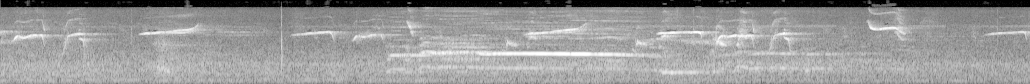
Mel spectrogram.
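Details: Oriental magpie-robin in the wild: bright, varied whistles and slurred notes in clusters, with a long drawn-out level tone in the middle, over a faint hissing background.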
